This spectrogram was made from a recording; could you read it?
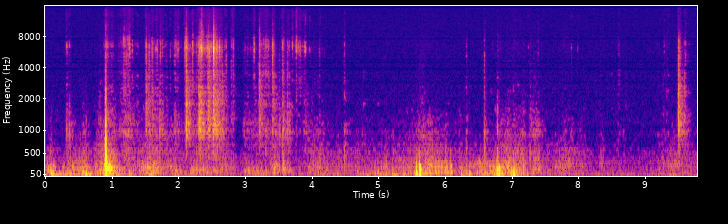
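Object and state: Bar of soap being scraped.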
